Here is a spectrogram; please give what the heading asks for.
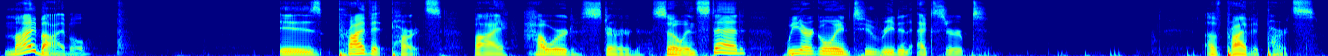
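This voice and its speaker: Man with swinging pitch, dry close sound. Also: sing-song, extremely slow, long pauses, clean tone, no room sound. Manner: irreverent, casually profane. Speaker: host of a comedic reading podcast. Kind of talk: amateur reading aloud with casual asides.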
